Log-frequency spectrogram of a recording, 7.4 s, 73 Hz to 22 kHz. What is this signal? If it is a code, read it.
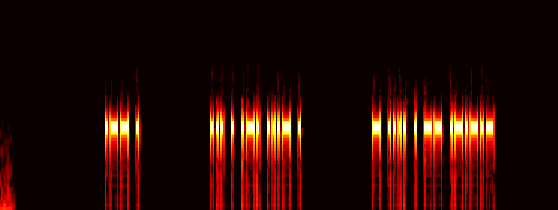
Morse code, heard as a keyed tone, about 36 wpm, 700 Hz. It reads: WE SERVE THEM.
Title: 4x Word-Spacing - Sentences from Top 400 Words - 35wpm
